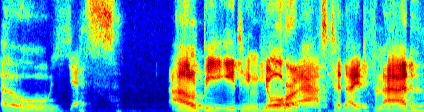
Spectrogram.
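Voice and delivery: very slow, menacing, ominous delivery, acted out. Voicing an unseen figure heard from the stairs: ominous voice. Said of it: "another ominous sound".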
